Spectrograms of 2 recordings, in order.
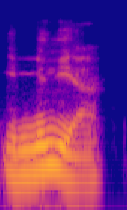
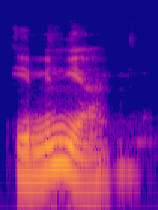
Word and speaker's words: Xemxija: I think it's something like Yminya. Yminya. – X-E-M-X-I-J-A.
